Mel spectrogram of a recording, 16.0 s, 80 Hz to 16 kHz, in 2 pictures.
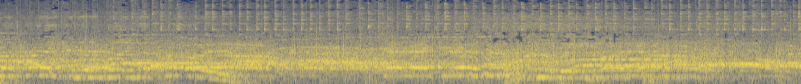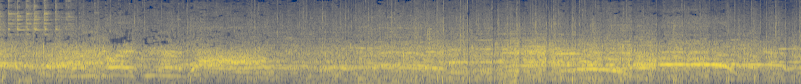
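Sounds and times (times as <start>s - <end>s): crowd cheering and shouting: 0.0s - 16.0s
crowd clapping: 0.0s - 16.0s.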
